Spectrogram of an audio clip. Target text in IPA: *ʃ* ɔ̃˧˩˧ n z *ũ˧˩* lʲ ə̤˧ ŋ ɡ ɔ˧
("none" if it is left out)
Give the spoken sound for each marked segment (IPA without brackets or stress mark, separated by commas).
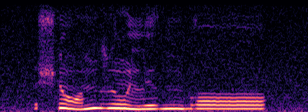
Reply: ʃ, ũ˧˩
